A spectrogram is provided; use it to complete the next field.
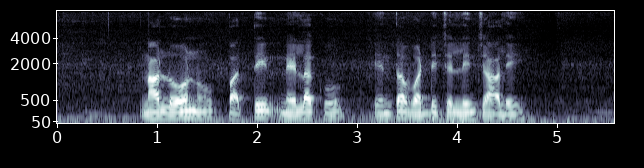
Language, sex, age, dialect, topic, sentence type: Telugu, male, 25-30, Telangana, banking, question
